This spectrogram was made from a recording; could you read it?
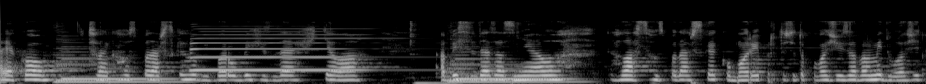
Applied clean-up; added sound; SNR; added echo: classical method log-MMSE.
